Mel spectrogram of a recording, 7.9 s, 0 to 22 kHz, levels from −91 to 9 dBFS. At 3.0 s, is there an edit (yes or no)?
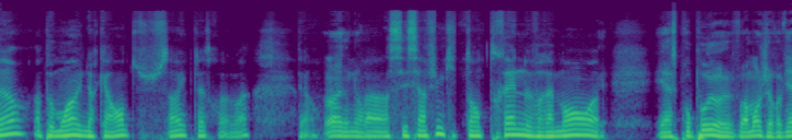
yes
